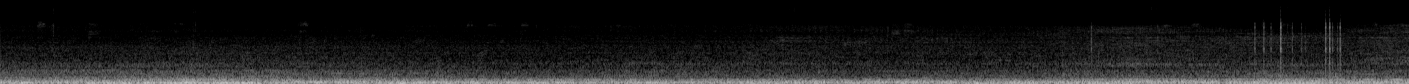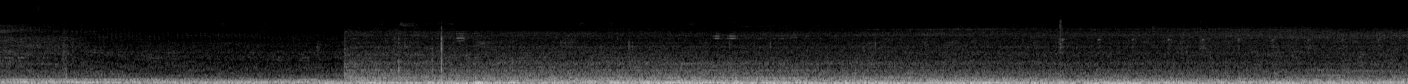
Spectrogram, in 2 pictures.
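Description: A car's engine hums low and steady inside the car as it drives.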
